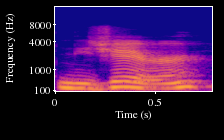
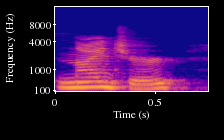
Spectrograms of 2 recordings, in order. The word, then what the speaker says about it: Niger: in the Republic of ner which is a French pronunciation um English might pronounce it Niger uh which is sort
